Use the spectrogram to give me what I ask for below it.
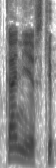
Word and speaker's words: Каневский: У меня Инстаграм с галочкой, фамилия моя пишется через А. Эдуард Каневский.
